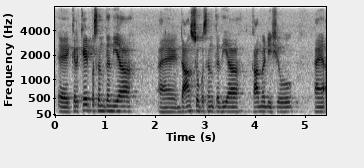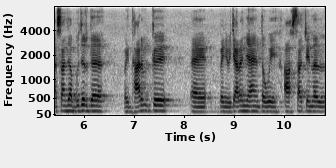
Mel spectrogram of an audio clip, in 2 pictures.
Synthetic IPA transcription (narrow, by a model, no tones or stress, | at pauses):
kɾɪkeːʈ̚pɐsə̃nd̪̚kɐ̃nd̪iaː | ɛ̃ːɖãːnsʃoːpɐsə̃nd̪̚kɐ̃nd̪iɦaːkaːmeɖiʃoː | ɛ̃ːɐsãd͡ʑabʊzʊɾɡ | ʊɦed̪ʱaːɾmk | pɐ̃ɪ̃ɲd͡ʑeʋɪt͡ɕaːɾənɪ̆d͡ʑaːɦɪnɪ̆t̪ɐʊɦeaːst̪ʰat͡ɕeːnəl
